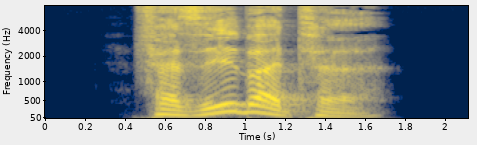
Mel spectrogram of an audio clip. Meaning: inflection of versilbert: 1. strong/mixed nominative/accusative feminine singular 2. strong nominative/accusative plural 3. weak nominative all-gender singular
- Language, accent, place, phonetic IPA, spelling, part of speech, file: German, Germany, Berlin, [fɛɐ̯ˈzɪlbɐtə], versilberte, adjective / verb, De-versilberte.ogg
